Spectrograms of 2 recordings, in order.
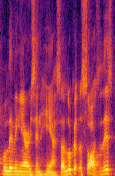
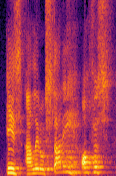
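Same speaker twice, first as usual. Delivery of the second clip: big hall echo; 5 semitones higher than usual. Real, not acted. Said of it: "Sorry about the echoing 'cause it's empty".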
